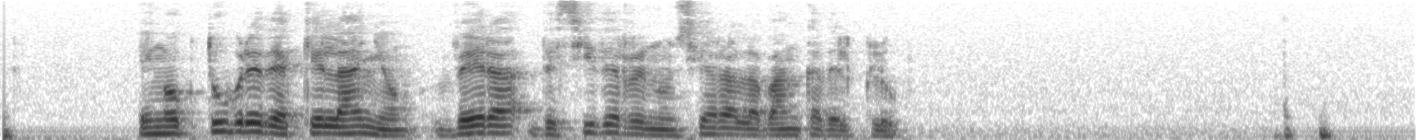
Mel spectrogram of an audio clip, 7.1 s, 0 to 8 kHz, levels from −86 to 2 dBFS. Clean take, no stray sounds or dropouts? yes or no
yes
